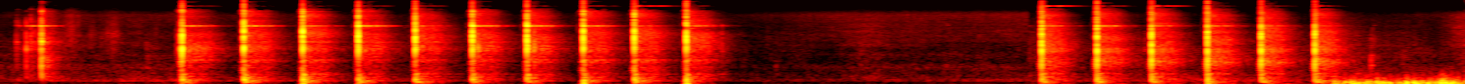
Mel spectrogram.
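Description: Hammer blows on metal while driving a roller bearing. A steady run of about ten blows, a little over two a second, each with a short metallic ring, then after a pause about six more. Low rumbling handling noise near the end.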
